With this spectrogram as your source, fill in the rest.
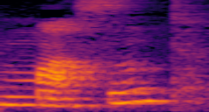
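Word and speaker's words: mustn't: Must змінюватися не буде Маст над скорочується як масунд буква T тут ось ця не читається також Must ми вживаємо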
